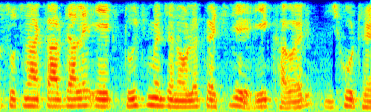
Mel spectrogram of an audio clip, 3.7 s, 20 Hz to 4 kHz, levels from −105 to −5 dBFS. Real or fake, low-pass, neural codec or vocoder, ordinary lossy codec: real; 3.6 kHz; none; Opus, 32 kbps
